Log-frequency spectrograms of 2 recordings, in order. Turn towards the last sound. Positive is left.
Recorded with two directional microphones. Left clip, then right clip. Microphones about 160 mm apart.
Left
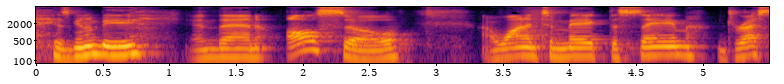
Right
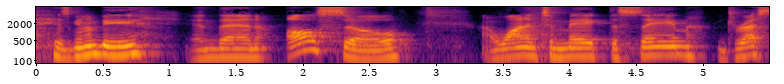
turn(degrees=15)  # may be behind; listen again after turning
